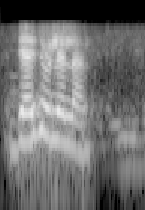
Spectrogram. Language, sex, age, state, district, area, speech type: Sindhi, female, 30-45, Delhi, South Delhi, urban, conversation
